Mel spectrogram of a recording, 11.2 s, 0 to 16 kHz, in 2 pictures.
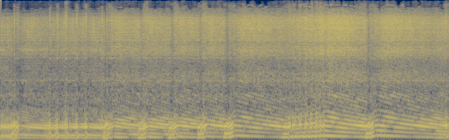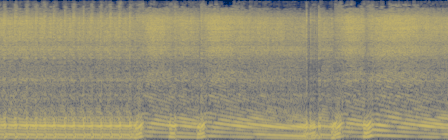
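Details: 1989 CR250 ringing two-stroke revving up and down with a hard metallic rattle under the exhaust note; piston slap from a worn piston the owner ignored.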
